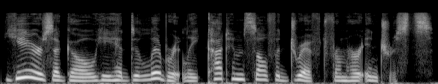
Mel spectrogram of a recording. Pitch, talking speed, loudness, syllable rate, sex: 200 Hz, 150 wpm, -17 LUFS, 5.0 syllables/s, female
